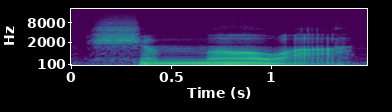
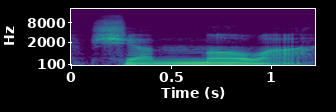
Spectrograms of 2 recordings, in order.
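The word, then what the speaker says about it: שְׁמֹעַ: We get a furtive patach, shemoa, where the patach is written under but pronounced before the ayin. So we have two vowel sounds here in this one syllable, shemoa.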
